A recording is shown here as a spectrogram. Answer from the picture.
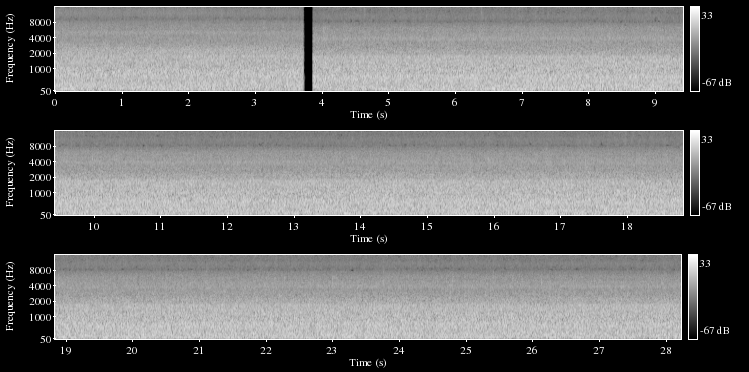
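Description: Heavy rain pouring down steadily in a sudden tropical downpour, with a split-second dropout to silence about four seconds in.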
